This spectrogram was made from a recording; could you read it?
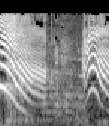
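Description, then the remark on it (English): A female beluga whale vocalizes with loud, high-pitched squealing calls: a long whistle sliding downward, a brief lull, then a shorter rising-and-falling squeal. No one speaks. “And she's a very vocal whale.”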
